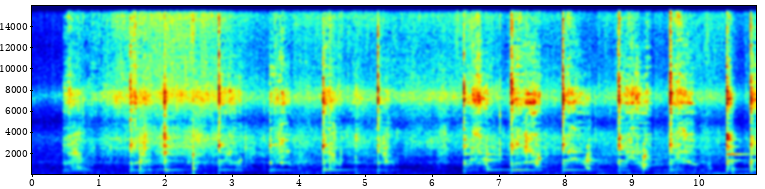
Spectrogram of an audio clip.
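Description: Sea clams with spices being stirred and fried in a pan, a steady sizzle under repeated scraping and clanking strokes of the spoon against the pan, close and fairly loud, with no talking.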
